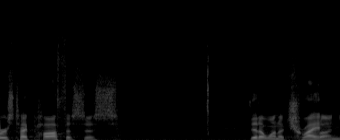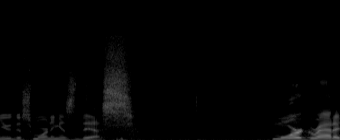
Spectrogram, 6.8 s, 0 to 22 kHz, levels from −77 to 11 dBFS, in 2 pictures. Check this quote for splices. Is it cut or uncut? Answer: cut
